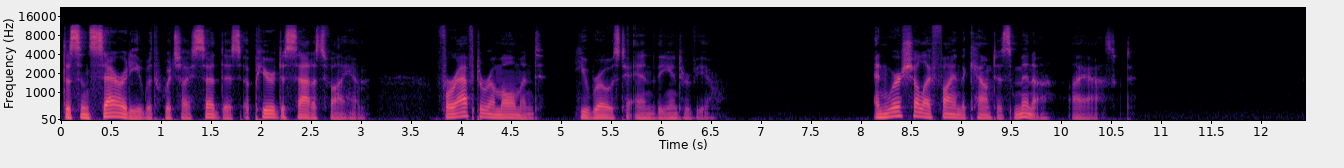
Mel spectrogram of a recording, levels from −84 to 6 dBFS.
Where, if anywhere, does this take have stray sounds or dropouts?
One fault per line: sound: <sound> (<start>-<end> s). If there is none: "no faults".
no faults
